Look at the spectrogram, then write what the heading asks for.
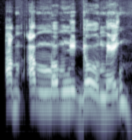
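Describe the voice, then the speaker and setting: A Filipino man playing a baffled, excitable village father-in-law in a radio comedy drama, exclaiming in drawn-out phrases. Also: fairly high pitch, clean tone, no room sound, clean studio sound. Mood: bewildered.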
